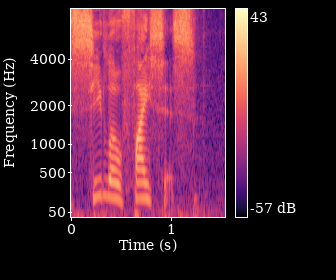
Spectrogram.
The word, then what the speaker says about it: Coelophysis: The proper pronunciation is Coelophysis.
